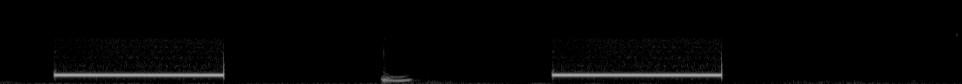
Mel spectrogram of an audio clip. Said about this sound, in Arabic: هو العربون باين، هو رئيس الجماعه التليفون ديالهم مشغول.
